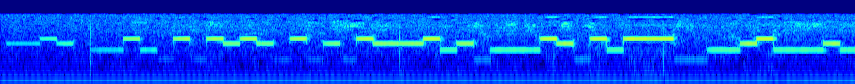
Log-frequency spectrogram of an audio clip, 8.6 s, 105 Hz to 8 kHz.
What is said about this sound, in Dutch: Deze mode heet PI4. Het zijn toontjes waar digitale informatie in zit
